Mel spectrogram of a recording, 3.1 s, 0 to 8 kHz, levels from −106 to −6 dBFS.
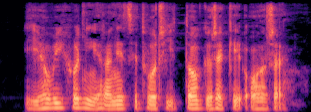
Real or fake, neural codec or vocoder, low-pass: real; none; 7.2 kHz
